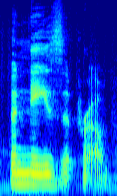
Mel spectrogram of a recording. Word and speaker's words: benazepril: Now, when I looked this up in the Davis Drug Guide, technically the pronunciation is benazepril, but tomato, tomato, right?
